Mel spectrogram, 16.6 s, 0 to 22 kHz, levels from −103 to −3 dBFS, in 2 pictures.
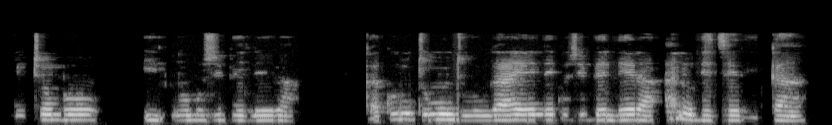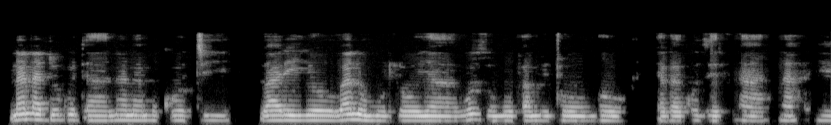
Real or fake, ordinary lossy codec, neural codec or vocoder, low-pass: real; AAC, 48 kbps; none; 7.2 kHz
